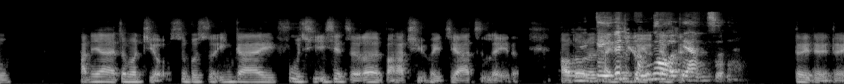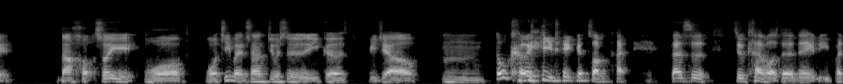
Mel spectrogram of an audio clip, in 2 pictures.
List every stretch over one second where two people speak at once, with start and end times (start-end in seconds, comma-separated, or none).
5.6-6.9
